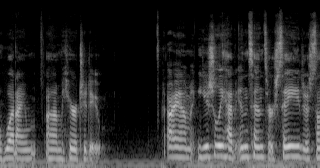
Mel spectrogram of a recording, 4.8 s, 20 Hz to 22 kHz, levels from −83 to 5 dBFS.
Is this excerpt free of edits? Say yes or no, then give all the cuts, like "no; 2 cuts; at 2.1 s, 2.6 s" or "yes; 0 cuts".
yes; 0 cuts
